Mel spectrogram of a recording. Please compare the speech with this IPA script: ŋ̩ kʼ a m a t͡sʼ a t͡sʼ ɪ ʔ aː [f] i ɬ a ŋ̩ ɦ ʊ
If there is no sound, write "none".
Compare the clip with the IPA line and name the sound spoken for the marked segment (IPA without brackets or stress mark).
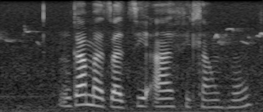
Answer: f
